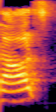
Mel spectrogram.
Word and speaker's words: hours: 10 hours of steady rain had driven him to crawl,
